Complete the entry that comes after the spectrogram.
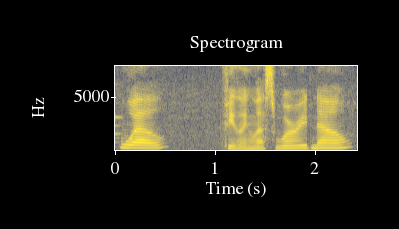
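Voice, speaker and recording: A woman's voice: on the high side, takes it slowly, background noise. A woman playing a sly, confident, teasing mentor in a video game, speaking with assured poise. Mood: amused, sly. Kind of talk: animated video game voice acting.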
